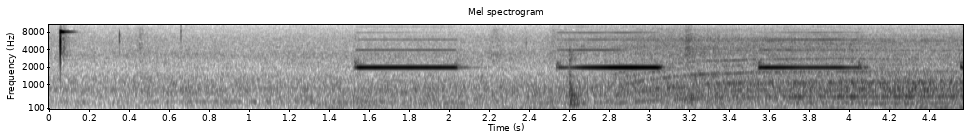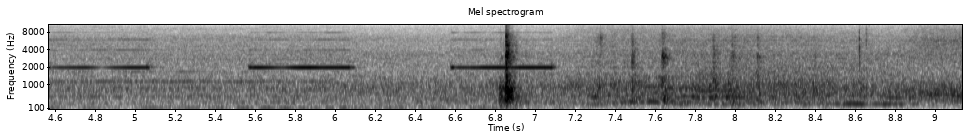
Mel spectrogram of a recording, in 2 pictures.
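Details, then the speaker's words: Kia EV9 power liftgate closing by press-and-hold on the key fob with the car off. Short high beeps about once a second over a soft motor whir, ending in a latch thud; normal closing. "Right, so again with the key fob, the car has to be off, and then press and hold slightly to open, press and hold continually for it to close."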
